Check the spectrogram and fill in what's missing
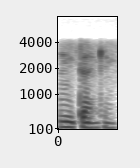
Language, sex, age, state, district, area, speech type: Tamil, male, 18-30, Tamil Nadu, Erode, rural, conversation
